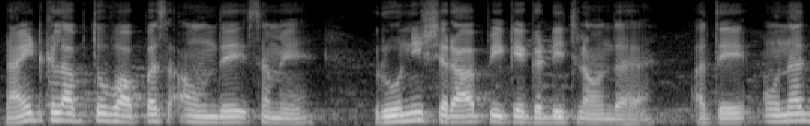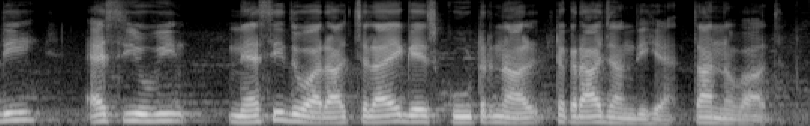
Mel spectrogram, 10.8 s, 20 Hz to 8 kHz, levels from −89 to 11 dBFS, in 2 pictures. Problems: constant background noise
